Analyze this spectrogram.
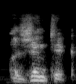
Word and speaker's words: agentic: I hope I pronounced that correctly. Agentic.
